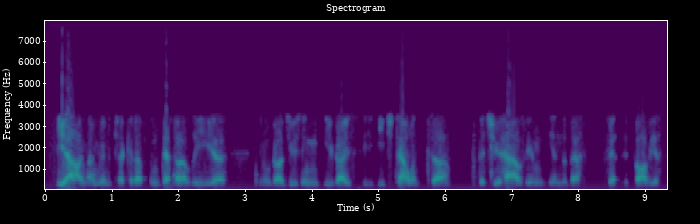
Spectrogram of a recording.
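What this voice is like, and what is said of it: Hoarse, weakened voice. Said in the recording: “My voice is sort of gone here. I get a bit of a cold.”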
